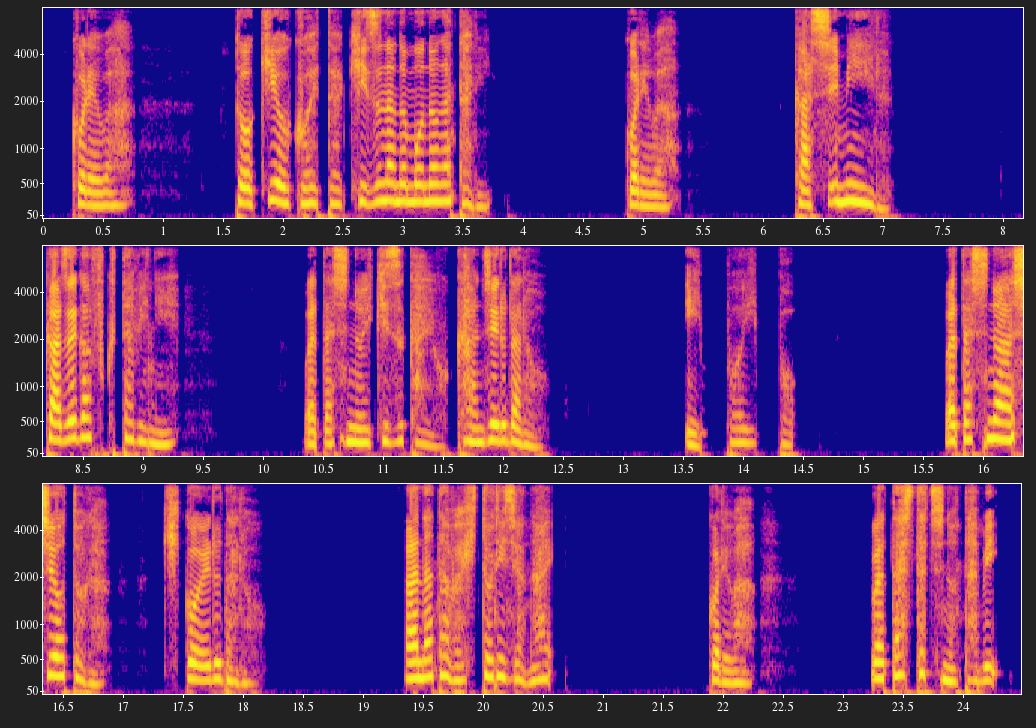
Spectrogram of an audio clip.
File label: Game Storyteller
